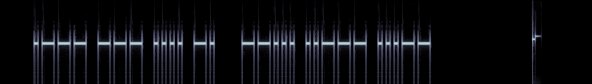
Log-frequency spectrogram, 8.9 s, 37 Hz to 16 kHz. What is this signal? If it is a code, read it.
Morse code, heard as a keyed tone, about 19 wpm, 700 Hz. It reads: JOHN 723
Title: CWT Exchange 20wpm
